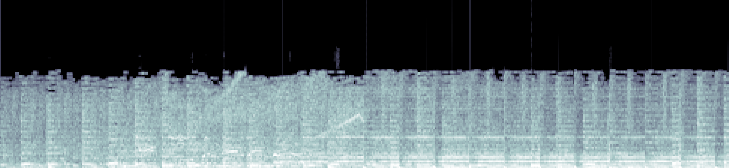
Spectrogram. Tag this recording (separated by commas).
Rhythm and blues, Music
